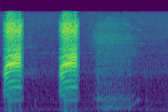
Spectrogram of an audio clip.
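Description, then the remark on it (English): A voice imitates a duck, letting out two loud, nasal quacks in quick succession, followed by a brief stretch of quieter murmuring noise. “Now, Donald, I can see. Right. Because, you know, a duck just, you know.”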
